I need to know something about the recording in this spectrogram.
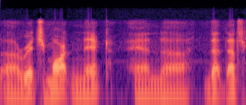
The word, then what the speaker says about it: Martinek: Center in Detroit and with us it's Rich Martin Nick and uh that that's pronounced correct that was very good Rich martinek uh I want to welcome you to OnStar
